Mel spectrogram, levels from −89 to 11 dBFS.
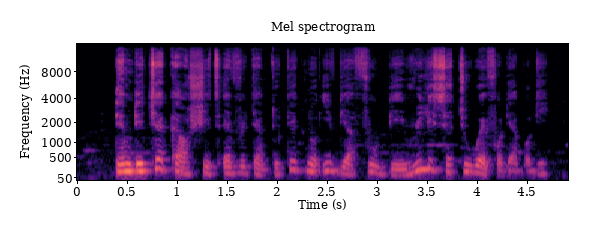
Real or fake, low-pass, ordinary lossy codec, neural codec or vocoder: real; 14.4 kHz; none; none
